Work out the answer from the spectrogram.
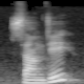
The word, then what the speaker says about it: samedi: Samedi, samedi. So here we don't pronounce the E in the middle.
